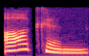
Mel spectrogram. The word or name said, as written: Aachen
